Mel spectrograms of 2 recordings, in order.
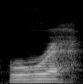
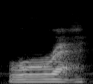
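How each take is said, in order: First: The R sound is a clear, strong R. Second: The R sound is a clear, strong R.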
